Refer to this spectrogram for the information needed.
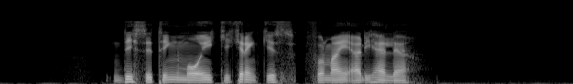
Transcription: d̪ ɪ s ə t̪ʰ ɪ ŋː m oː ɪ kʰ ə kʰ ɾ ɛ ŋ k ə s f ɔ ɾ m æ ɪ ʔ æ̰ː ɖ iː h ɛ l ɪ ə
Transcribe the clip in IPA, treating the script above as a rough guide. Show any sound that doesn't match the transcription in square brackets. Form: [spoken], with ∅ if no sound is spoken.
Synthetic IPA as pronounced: d̪ ɪ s ə t̪ʰ ɪ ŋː m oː ɪ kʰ ə kʰ ɾ ɛ ŋ k ə s f ɔ ɾ m æ ɪ ʔ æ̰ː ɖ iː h ɛ l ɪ ə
